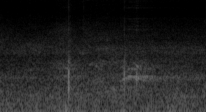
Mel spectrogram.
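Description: Low, steady outdoor background noise with one sharp click about two-thirds of a second in and a faint, brief high tone a little after a second.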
